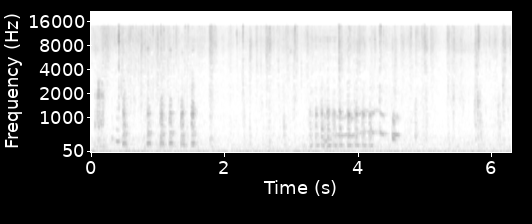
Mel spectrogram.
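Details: Hens eating lettuce, giving soft low clucks in short repeated bursts amid rustling and pecking noises.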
